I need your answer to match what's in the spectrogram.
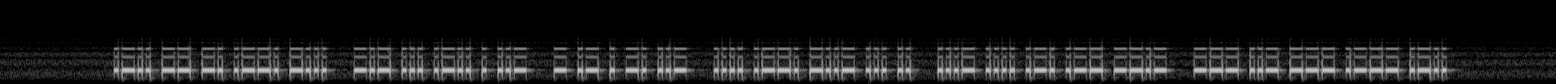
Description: Morse code, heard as a keyed tone, machine-sent, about 30 wpm, 670 Hz. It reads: LMNPB KSLEU TAENU HPXSI VHRWQ OUOJL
